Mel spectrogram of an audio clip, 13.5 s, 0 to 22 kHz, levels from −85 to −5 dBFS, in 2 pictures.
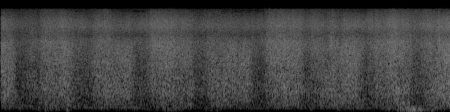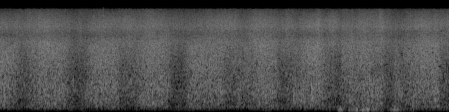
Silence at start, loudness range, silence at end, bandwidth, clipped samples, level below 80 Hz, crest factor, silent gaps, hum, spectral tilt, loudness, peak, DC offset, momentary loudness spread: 0 s; 5 LU; 0 s; 16 kHz; under 0.1%; -72 dBFS; 18 dB; none; none; 1.5 dB/octave; -33 LUFS; -18 dBFS; under 0.1%; 7 LU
